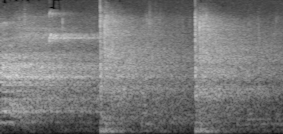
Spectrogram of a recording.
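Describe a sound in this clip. A basketball bounces with hollow thuds on the floor.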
